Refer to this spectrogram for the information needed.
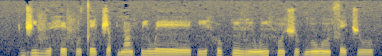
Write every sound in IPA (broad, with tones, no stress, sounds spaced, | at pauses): d͡ʒ i˦˨ v ɨ˨ h e˨ f u˨ t e˦˨ t͡ʃ a˨ p j ã˦ k͡p i˦ w eː˦˨ | i˨ h u˧ p ĩ˦˨ v ĩ˨ w ĩ˧ h ũ˧ ʃ u˨ ɡ ũ˦ w ũ˧ s e˨ t͡ʃ u˧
